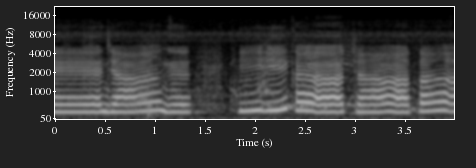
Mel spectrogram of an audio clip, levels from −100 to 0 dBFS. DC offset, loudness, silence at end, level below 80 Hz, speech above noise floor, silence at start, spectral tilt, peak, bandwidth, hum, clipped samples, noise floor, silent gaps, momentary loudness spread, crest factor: under 0.1%; -34 LUFS; 0 s; -76 dBFS; 22 dB; 0 s; -4.5 dB/octave; -22 dBFS; 12.5 kHz; none; under 0.1%; -56 dBFS; none; 8 LU; 12 dB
